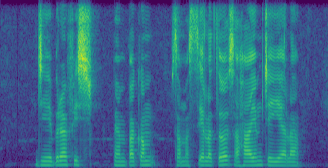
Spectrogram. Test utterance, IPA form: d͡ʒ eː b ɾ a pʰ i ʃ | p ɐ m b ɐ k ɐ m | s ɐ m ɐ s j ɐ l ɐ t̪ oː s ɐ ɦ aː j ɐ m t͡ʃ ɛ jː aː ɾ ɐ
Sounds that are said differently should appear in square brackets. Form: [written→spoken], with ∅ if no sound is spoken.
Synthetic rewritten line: d͡ʒ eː b ɾ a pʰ i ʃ | p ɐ m [b→p] ɐ k ɐ m | s ɐ m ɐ s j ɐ l ɐ t̪ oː s ɐ ɦ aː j ɐ m t͡ʃ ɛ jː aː [ɾ→l] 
